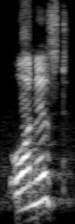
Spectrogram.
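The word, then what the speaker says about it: honest: উদাহরণ লিখে রেখেছি দেখো অনেস্ট অনার আওয়ার ইয়ার অনারি তাহলে যদি আমি এই এইচ উচ্চারণ না করি বা এই শব্দগুলো দেখো এইচ এর কোন উচ্চারণ হচ্ছে না এইচ ও এন ই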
